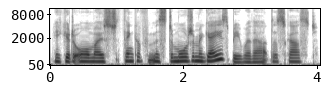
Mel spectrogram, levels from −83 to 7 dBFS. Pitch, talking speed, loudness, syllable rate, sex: 180 Hz, 150 wpm, -19 LUFS, 4.3 syllables/s, female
